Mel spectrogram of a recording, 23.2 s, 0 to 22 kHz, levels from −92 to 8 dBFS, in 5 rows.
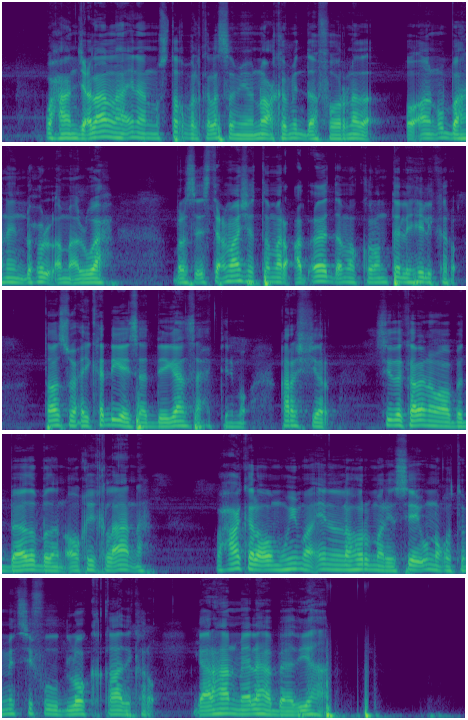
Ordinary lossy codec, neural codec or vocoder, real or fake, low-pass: none; none; real; none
